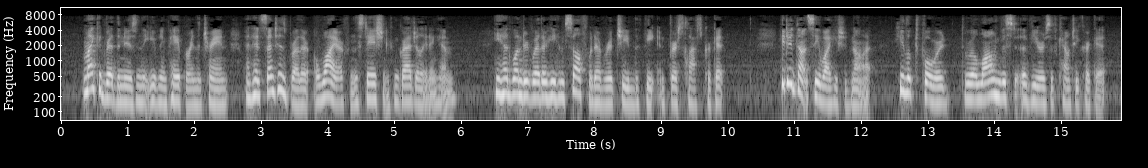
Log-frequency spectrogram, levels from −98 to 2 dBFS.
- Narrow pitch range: No, average, 5.0 semitones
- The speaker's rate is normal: No, fast, 225 wpm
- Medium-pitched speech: Yes, medium, 165 Hz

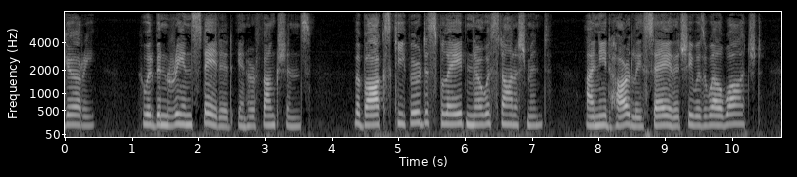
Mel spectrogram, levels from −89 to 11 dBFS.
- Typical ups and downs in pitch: No, narrow, 2.1 semitones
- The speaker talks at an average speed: No, slow, 130 wpm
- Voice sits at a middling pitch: No, high, 195 Hz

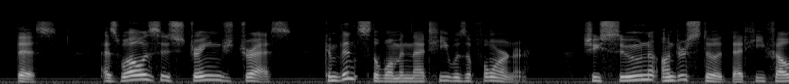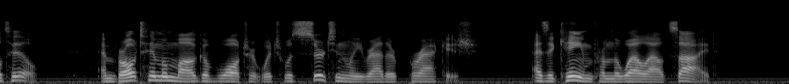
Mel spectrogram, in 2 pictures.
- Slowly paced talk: No, average, 155 wpm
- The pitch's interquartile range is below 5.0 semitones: No, average, 5.3 semitones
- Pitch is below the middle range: No, medium, 145 Hz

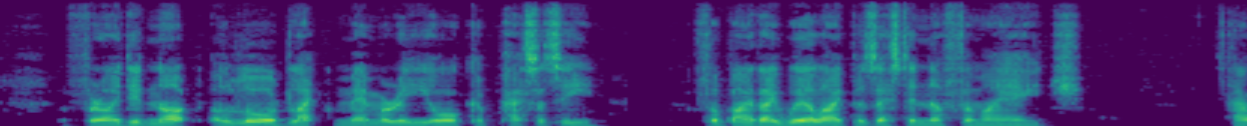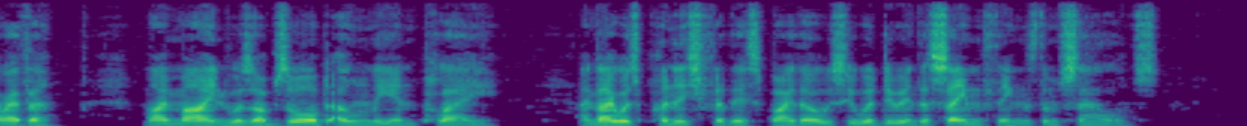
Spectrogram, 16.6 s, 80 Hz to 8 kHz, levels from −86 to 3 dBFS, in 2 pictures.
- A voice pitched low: Yes, low, 105 Hz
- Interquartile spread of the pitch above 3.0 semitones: Yes, average, 4.0 semitones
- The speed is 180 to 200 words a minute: No, average, 155 wpm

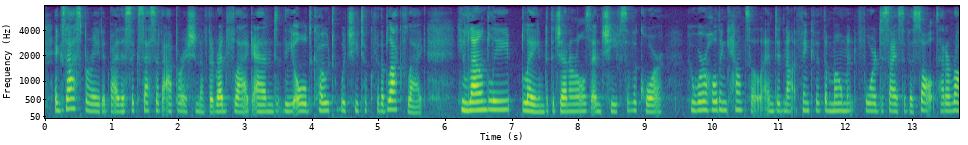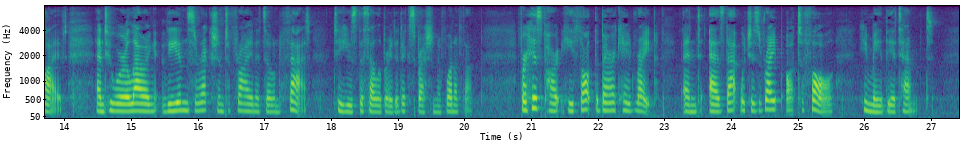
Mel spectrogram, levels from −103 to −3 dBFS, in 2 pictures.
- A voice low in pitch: No, high, 195 Hz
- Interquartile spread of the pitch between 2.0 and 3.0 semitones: Yes, narrow, 2.5 semitones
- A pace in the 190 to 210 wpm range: Yes, average, 195 wpm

